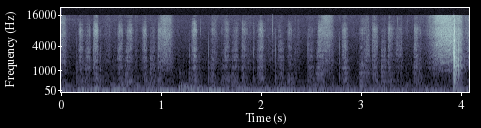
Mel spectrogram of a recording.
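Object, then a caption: Paper card on a paper pad, metal pen. A metal pen scratches across a thin paper card lying flat on a paper pad. Soft, steady writing strokes rasp through the clip with a low hum beneath. Near the end comes a louder, brighter scrape.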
